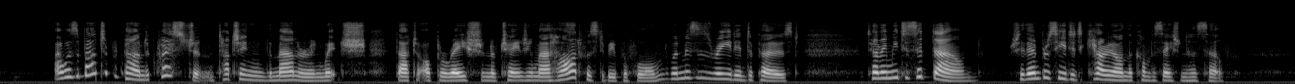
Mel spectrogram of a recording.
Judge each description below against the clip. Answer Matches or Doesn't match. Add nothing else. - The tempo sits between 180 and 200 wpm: Matches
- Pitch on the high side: Matches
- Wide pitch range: Matches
